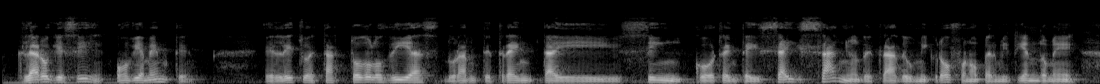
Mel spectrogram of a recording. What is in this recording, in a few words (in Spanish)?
Cuña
